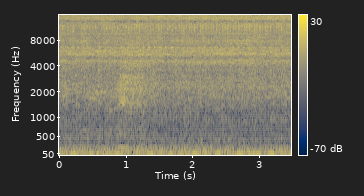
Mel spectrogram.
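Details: Monaquatre YN4 just after a gearbox and axle oil change (about 0.6 L gearbox, 1.5 L axle), run in gear; low, even rumble with regular soft thumps, no whine or grinding; gearbox and axle sound healthy.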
